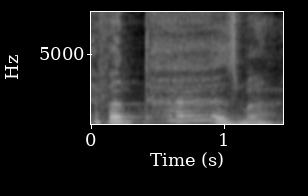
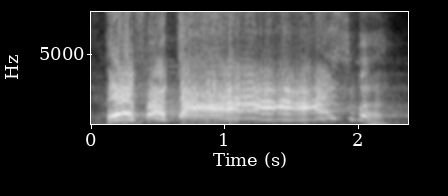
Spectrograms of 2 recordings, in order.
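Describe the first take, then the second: First: Soft, high, drawn-out mock fear; deliberately weak scream of fright; feeble fake scream. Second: Very high, loud, long-held shriek; full-blast cry of fright; terrified scream. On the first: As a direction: barely voice a slow, half-hearted cry. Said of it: "É assim que alguém grita de medo, não?". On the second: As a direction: scream it with all your might, stretching the vowel. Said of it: "como que você gritaria?". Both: Shown as a demonstration.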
